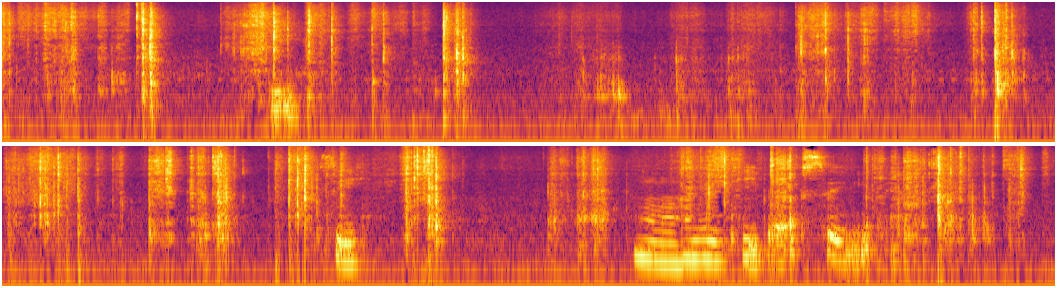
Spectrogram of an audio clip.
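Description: Stiff cards slide and tap against the sides of a small wooden box.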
